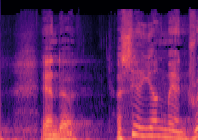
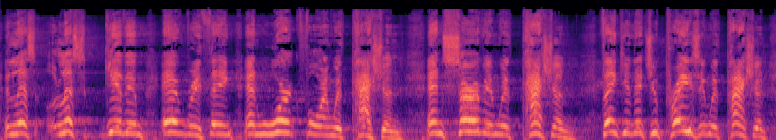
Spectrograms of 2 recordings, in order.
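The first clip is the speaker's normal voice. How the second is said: impassioned preaching; 10 semitones higher, slower than usual. Real, not acted. Preacher urging the church to serve God with passion, fervent shout. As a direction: drive it home to the congregation, drawn out and high.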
